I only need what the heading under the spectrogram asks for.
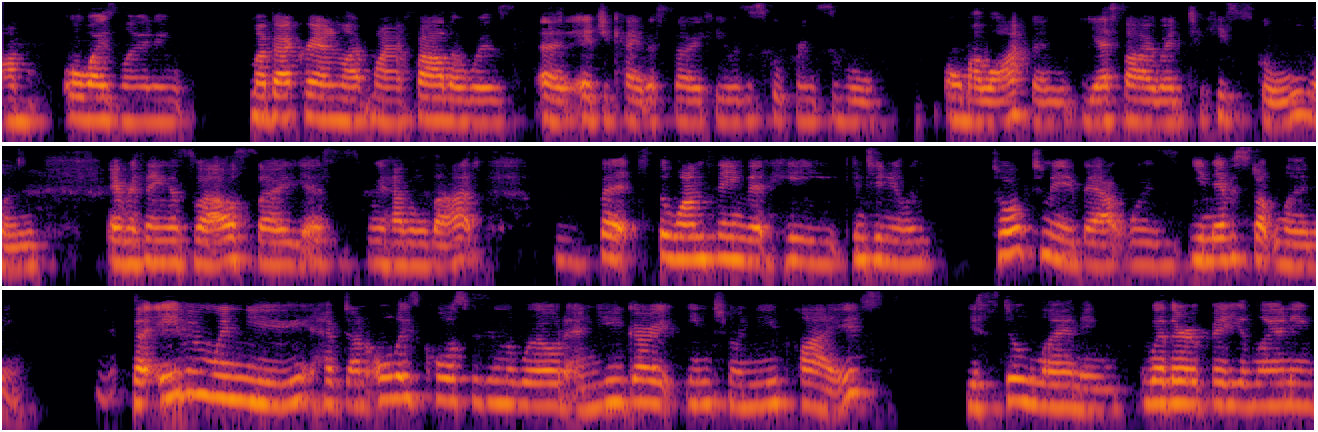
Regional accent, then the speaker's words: Australia; being Australian, swimming is what we

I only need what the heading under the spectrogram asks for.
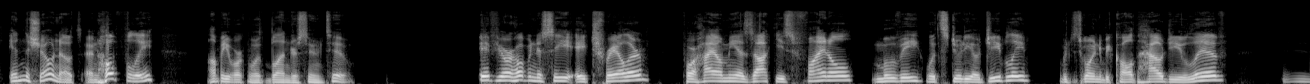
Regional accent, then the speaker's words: Scranton, Pennsylvania, United States; accent: Scrantonian; my Scrantonian accent

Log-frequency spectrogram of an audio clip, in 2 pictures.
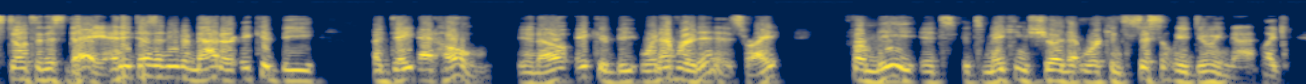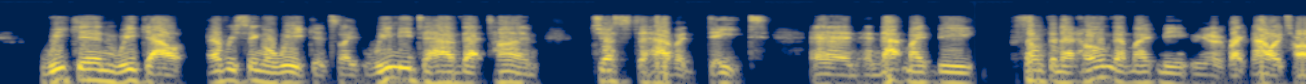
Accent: Sportsman's Paradise, Louisiana, United States; we're from Sportsman in Paradise

